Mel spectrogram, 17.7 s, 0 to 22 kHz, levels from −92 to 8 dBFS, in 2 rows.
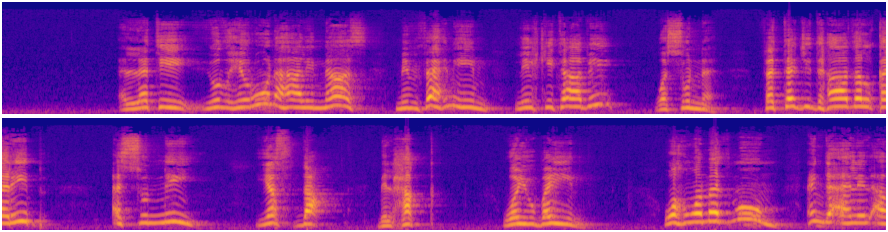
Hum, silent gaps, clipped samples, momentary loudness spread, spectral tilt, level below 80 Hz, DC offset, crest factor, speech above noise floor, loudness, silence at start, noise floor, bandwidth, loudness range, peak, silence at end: none; none; under 0.1%; 14 LU; -4 dB/octave; -58 dBFS; under 0.1%; 16 dB; 39 dB; -15 LUFS; 1.15 s; -54 dBFS; 14.5 kHz; 4 LU; 0 dBFS; 0 s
